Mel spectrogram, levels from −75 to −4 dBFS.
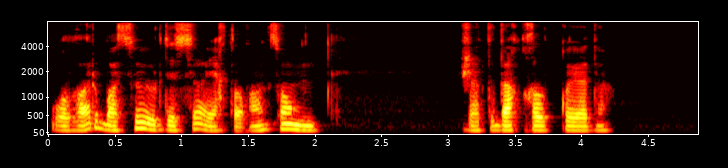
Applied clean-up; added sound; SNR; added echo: none; none; none; none.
